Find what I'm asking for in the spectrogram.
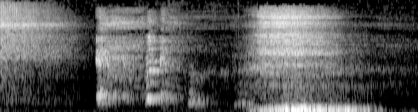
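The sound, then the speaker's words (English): A deep breath in is drawn at a guided meditation before a prayer, a loud, rushing inhale lasting about a second, preceded by a few short, softer breathy sounds. “So take a deep breath in.”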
